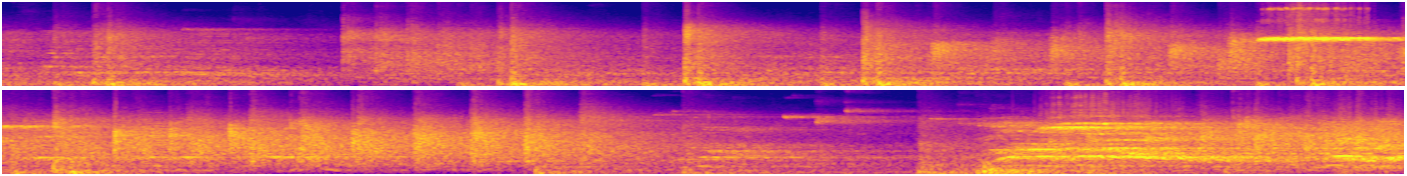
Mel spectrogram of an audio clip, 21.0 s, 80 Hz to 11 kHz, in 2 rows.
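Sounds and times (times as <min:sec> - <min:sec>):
referee's whistle: 0:09.4 - 0:11.1, 0:16.4 - 0:19.1.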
